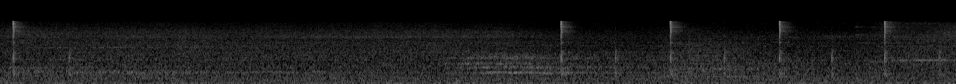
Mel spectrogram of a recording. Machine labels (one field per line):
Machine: valve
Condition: normal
